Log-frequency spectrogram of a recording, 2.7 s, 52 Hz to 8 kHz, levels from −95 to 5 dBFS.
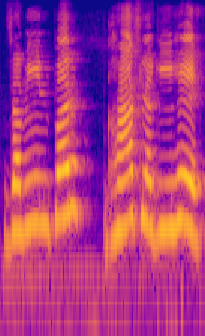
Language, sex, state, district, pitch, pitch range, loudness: Hindi, female, Madhya Pradesh, Bhopal, 270 Hz, 255-295 Hz, -15 LUFS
